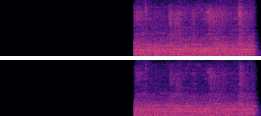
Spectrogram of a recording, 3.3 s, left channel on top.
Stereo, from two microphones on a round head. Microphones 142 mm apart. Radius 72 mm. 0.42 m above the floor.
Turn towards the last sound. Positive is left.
turn(degrees=60)  # may be behind; listen again after turning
